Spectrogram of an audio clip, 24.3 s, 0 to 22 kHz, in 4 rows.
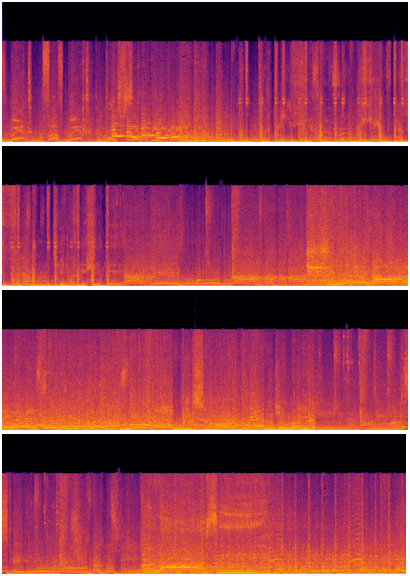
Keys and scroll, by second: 8.4 Page_Down, 16.9 Page_Down.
